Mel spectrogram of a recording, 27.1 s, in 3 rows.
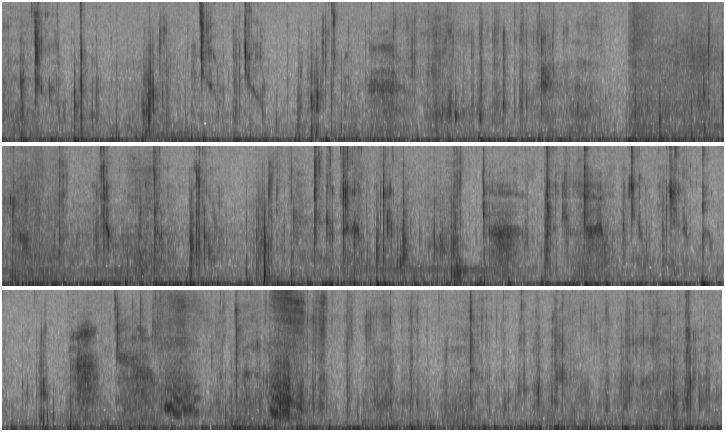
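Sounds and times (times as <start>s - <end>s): chewing with wet mouth clicks: 0.0s - 7.6s, 15.0s - 20.0s, 20.7s - 27.0s.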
